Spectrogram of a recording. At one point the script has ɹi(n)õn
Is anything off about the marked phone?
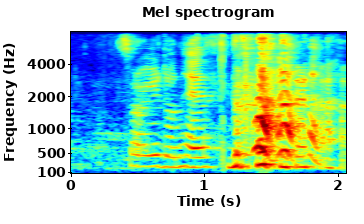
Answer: yes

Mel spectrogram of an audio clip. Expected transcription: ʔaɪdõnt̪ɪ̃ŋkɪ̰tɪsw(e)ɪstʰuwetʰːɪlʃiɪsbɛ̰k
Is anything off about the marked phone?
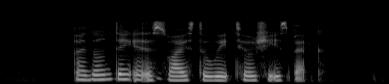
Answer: yes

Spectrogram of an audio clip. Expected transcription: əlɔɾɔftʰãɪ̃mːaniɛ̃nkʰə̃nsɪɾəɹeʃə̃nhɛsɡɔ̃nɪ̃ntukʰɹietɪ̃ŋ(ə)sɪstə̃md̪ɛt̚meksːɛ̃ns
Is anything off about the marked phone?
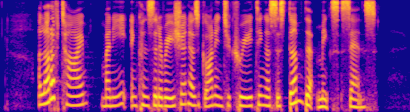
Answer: no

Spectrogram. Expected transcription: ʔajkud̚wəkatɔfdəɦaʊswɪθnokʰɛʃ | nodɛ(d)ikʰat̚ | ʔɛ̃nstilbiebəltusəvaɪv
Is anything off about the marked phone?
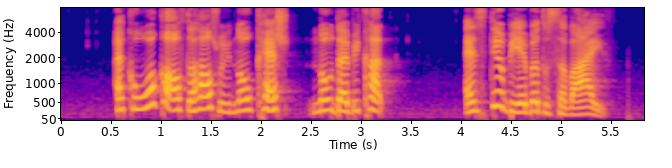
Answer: yes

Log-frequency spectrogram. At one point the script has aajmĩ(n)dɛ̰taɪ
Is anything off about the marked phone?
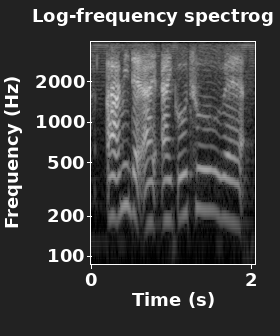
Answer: no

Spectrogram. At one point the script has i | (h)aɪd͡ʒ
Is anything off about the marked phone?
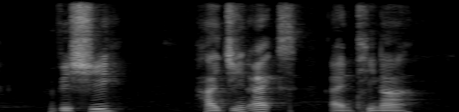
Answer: no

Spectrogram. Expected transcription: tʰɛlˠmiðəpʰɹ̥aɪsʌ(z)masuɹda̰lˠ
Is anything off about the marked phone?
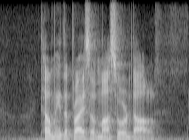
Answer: yes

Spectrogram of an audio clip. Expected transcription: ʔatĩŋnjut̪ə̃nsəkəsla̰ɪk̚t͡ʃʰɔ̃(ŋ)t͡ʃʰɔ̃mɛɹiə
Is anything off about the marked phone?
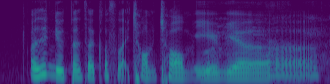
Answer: yes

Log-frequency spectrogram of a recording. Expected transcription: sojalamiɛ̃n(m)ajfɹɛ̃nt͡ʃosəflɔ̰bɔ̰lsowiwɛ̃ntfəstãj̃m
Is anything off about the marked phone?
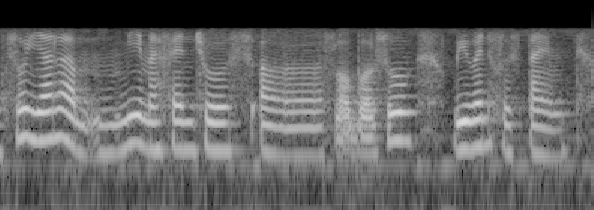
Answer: no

